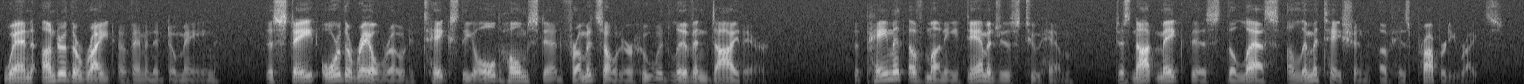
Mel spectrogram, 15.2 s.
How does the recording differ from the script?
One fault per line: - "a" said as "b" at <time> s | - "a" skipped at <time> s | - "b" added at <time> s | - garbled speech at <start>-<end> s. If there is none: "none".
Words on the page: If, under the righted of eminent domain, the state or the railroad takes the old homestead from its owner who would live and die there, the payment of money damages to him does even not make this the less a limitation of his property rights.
- "If" said as "When" at 0.0 s
- "righted" said as "right" at 0.8 s
- "even" skipped at 11.3 s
